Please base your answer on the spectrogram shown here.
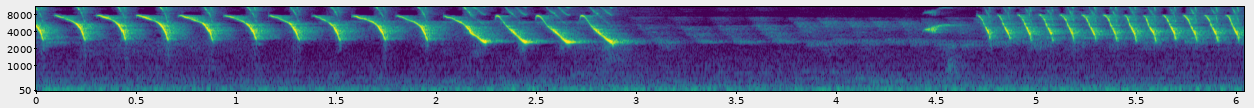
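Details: Canary song meant to stir other canaries to sing back: a series of loud downward-sweeping whistled notes about twice per second, a quiet gap of more than a second, then a rapid high trilling roll.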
